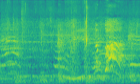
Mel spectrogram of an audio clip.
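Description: Young children's voices chattering and calling out as they play, with a louder high-pitched call about one and a half seconds in.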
